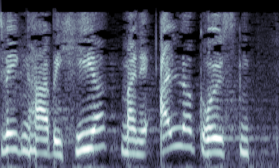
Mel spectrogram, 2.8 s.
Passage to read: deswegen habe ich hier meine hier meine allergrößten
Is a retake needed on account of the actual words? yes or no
yes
